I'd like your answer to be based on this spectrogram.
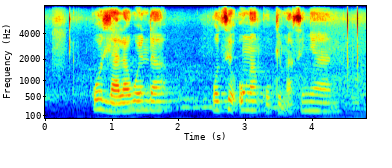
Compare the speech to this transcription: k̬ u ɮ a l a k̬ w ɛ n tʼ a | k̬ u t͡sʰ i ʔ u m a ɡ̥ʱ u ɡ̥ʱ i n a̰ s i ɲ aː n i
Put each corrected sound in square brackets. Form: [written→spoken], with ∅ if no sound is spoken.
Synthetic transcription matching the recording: k̬ u ɮ a l a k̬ w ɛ n tʼ a | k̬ u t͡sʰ i ʔ u [m→ŋ] a ɡ̥ʱ u ɡ̥ʱ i [n→m] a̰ s i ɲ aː n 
